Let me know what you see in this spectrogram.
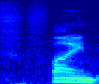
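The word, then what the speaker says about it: Feind: Find is enemy in Germany, like fiend, but in German it's the I and the E are reversed.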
